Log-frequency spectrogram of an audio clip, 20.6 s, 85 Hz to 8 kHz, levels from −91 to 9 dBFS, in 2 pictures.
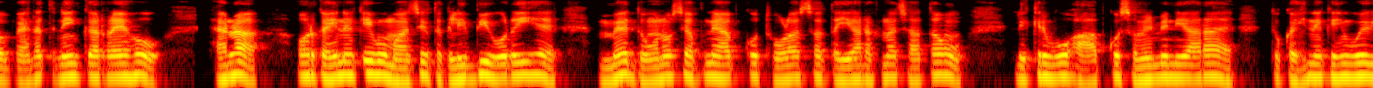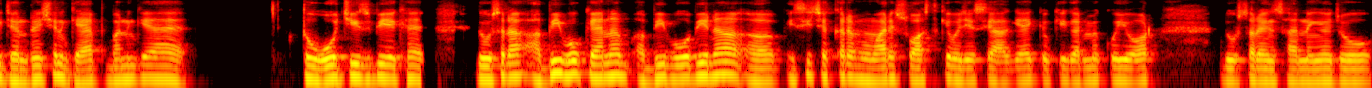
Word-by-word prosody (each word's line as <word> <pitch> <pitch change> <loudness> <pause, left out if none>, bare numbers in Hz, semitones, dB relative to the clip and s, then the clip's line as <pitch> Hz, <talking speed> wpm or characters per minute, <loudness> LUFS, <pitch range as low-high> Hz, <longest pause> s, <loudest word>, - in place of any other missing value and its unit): मेहनत 145 +6 -1
नहीं 150 +1 +3
कर 145 0 +1
रहे 150 +1 +5
हो। 160 +1 +3 0.5
है - - +4
ना? - - +6 0.3
और 160 - +2
कहीं 150 -1 +3
न 165 0 +3
कहीं 175 +2 +3
वो 165 - +4
मानसिक 125 +3 0
तकलीफ़ 135 +2 -1
भी 170 - +2
हो 145 -2 +3
रही 155 +2 +2
है। 160 -7 0 0.3
मैं 155 +7 +2
दोनों 130 +4 0
से 150 +2 -1
अपने 150 +1 0
आप 145 0 0
को 155 - -1
थोड़ा-सा 145 +3 -1
तैयार 130 +1 0
रखना 145 +3 -4
चाहता 135 +2 -4
हूँ। 155 -6 0 0.4
लेकिन 130 +4 -1
वो 155 - +4 0.2
आपको 120 +6 -2
समझ 135 -2 +1
में 150 +1 +1
नहीं 145 0 +1
आ 140 -1 +1
रहा 155 +1 +1
है, 125 -3 -5 0.3
तो - - -8
कहीं 125 +3 -3
न 150 - 0
कहीं 145 0 +1
वो 150 +1 +3
एक 150 -2 +1
जनरेशन 135 +4 0
गैप 120 +1 +1
बन 130 +2 -2
गया 140 -1 -1
है, 125 -5 -1 0.8
तो 140 - +3
वो 130 +3 +5
चीज़ 140 -1 +1
भी 150 -1 +3
एक 140 +1 -1
है। 140 - +1 0.4
दूसरा 135 +3 +3
अभी 145 +3 +1
वो 170 -1 +3
क्या 150 - +5
है 150 - +1
ना, 160 - +3 0.2
अभी 130 +3 -1
वो 140 +1 +2
भी 155 +2 +3
ना 165 +1 +3
अ, 120 -4 -1
इसी 130 +6 -3
चक्कर 145 -1 0
में 135 - -4
हमारे 125 +2 +2
स्वास्थ्य 125 -2 -1
की - - -1
वज़ह 120 -1 0
से - - -2
आ 110 -2 +1
गया 125 +2 -3
है 125 - -1
क्योंकि 125 0 -7
घर 120 0 -2
में 125 +1 -4
कोई 125 0 -1
और 125 +1 -2 0.5
दूसरा 120 +1 0
इंसान 120 0 -2
नहीं 120 0 0
है 120 - +1
जो 120 -1 -1
140 Hz, 255 wpm, -24 LUFS, 125-150 Hz, 0.8 s, ना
